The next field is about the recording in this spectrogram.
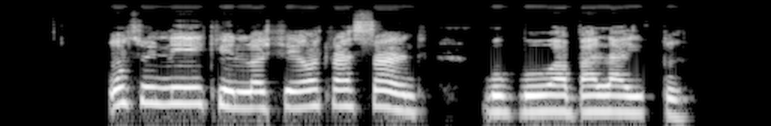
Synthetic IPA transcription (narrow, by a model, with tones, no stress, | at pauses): w̃ɔ̃˦tũ˦nĩ˦ki˦˨n̩˦lɔ˧ʃe˧ɔ˦tɾa˦sã˦˨n˨d | ɡ͡bo˨ɡ͡bo˨˦a˧ba˦la˦i˦kũ˨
